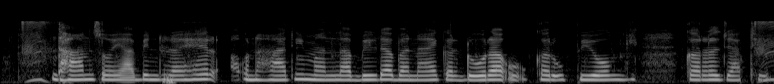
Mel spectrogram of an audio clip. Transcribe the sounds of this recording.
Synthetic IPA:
d̪ʱaːnsoːja̰ːbɪnɾəɦɛɾʊnɦaːɾiməlabiːɽabənaːekəɾɖoːɾaʔo̰kəɾʊpjoːɡkəɾəld͡ʒaːt̪ʰi

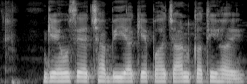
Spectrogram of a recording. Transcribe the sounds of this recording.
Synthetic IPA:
ɡeːɦõseətːʃʰabijakepəɦt͡ʃaːnkət̪ʰiɦoe

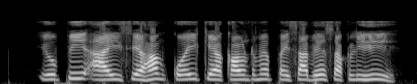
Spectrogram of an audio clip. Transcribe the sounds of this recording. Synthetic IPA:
juːpiaiseɦəmkoːikeəkaʊɳʈmẽpəɪsabʱesəkliɦi

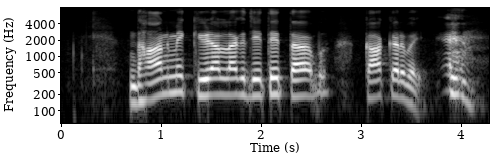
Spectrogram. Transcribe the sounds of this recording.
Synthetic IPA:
d̪ʱaːnmẽkiːɽaləɡd͡ʒeːt̪et̪əbkaːkəɾbəi

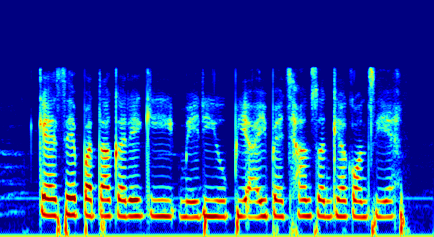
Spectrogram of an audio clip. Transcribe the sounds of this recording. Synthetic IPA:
kɛːsepɐt̪akɐɾẽkimeːɾijuːpiaːipɛːt͡ʃaːnsɐ̃ŋkʰjakɔːnsiɦɛː

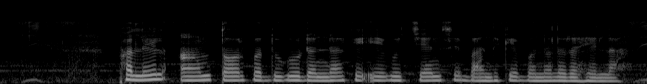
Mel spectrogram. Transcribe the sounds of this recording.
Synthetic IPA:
pʰəleːlaːmt̪ɔːɾpəɾd̪ʊɡoɖə̃ɳɖakeʔeːɡot͡ʃeːnsebãːnd̪ʱkebənəlɾəɦeːlaː

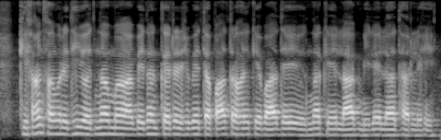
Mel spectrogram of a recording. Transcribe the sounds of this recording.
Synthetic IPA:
kɪsaːnsəmɾɪd̪ʱijoːd͡ʒnamẽaːbeːd̪ənkəɾeɦibeːt̪apaːt̪ɾəɦoekebaːd̪ejoːd͡ʒnakelaːbʱmɪlelad̪ʱɐɾleɦi

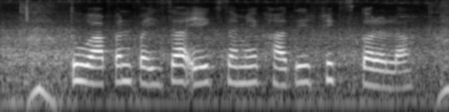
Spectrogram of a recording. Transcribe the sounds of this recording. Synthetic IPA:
t̪uːaːpənpəɪsaʔeːksəməjkʰaːt̪efʰɪkskəɾlaː

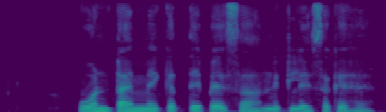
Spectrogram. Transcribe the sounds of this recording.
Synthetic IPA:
wənʈaːɪmːẽkɪt̪ːepɛːsanɪklesɐkeɦɛː

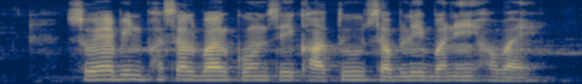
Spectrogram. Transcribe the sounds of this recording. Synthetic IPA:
soːjabɪnpʰɐsəlbəɾkɔːnsekʰaːt̪usəblebɐneɦɐʋaːe

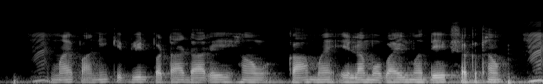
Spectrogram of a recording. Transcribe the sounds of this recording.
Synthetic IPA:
mə̃pa̰ːnikeːbiːlpəʈaɖaːɾeɦə̃ũkaːmə̃ʔeːlaːmoːbaːɪlmãd̪eːkʰsəkt̪ʰãũː

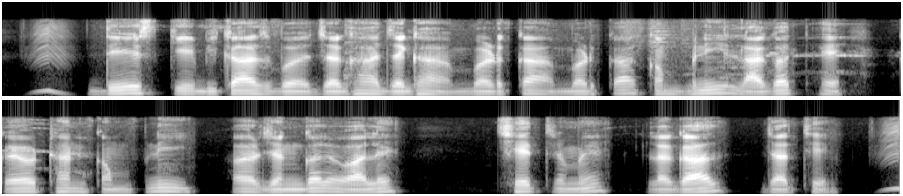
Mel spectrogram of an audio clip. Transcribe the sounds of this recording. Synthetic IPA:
d̪eːskewɪkaːsbəɾd͡ʒɐɡʱad͡ʒəɡʱabɐɽ̤kabɐɽ̤kakə̃mpnilaːɡət̪ɦɛ | kɐjoːʈʰənkə̃mpni | həɾd͡ʒə̃ŋɡəlʋaːle | kʃeːt̪ɾəmẽ | lɐɡaːl | d͡ʒaːt̪eː

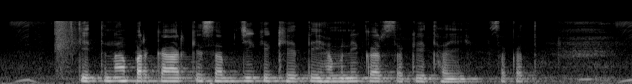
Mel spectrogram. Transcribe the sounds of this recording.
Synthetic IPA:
kɪt̪napɾəkaːɾkesəbd͡ʒikekʰeːt̪iɦəmnekəɾsəkit̪ʰɦəisəkət̪

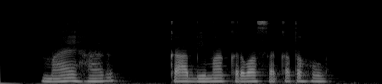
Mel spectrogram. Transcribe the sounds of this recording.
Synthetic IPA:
məẽɦəɾ | kabimakəɾʋasə̰kət̪ɦoː

